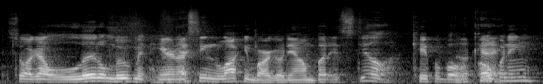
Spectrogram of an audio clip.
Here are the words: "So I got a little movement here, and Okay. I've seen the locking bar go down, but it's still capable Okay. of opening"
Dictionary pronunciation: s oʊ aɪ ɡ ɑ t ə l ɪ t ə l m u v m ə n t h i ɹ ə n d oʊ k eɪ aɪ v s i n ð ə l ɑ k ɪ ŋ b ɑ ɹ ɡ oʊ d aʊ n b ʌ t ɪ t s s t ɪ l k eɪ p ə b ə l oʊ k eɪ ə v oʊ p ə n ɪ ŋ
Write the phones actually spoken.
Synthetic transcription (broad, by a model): s oʊ aɪ ɡ ɑ t ə l ɪ t l m u v m ə n t h i ɹ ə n aɪ v s i n l ɑ k ɪ ŋ b ɑ ɹ ɡ oʊ d aʊ n b ʌ t ɪ t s s t ɪ l k eɪ p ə b l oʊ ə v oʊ p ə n ɪ ŋ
